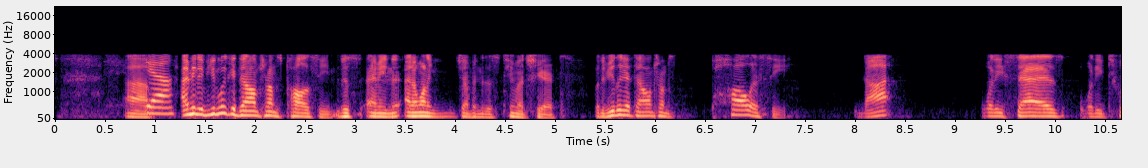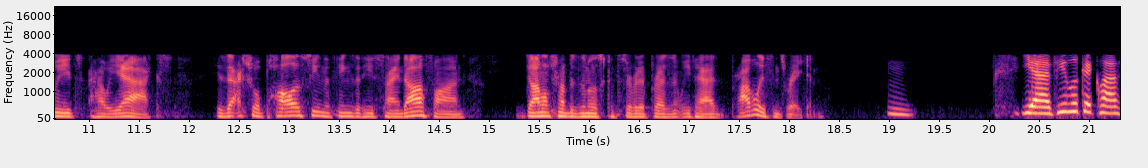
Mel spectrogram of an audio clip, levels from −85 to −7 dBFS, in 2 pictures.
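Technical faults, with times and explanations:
Throughout, iLBC codec: the speech is band-limited, with nothing above 3.8 kHz, and carries plainly audible coding damage, a rough, synthetic edge. iLBC codes each 20 ms frame's excitation independently rather than predicting from the previous frame. The narrowband ceiling removes sibilance and airiness. The quality fits iLBC's 15.2 kbps mode.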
